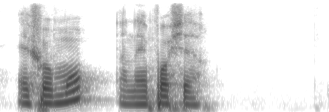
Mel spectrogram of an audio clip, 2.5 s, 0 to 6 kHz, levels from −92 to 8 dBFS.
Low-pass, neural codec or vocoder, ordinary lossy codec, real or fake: 5.4 kHz; none; none; real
